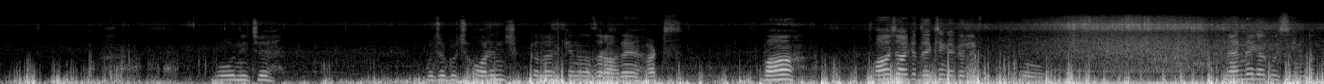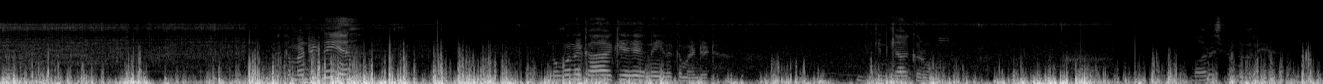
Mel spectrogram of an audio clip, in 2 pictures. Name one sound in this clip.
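Wind blows against a microphone outdoors.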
